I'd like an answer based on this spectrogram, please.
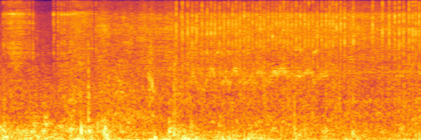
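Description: Baitcasting reel being cranked to wind a fishing line in: a fast, fine ticking whir that starts about halfway through.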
